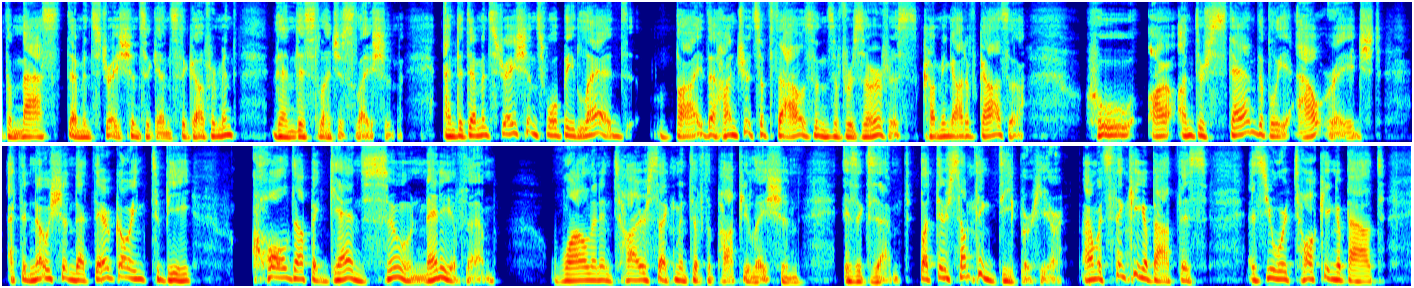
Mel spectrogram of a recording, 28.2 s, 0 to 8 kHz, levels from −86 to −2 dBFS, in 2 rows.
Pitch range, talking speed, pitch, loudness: 130-170 Hz, 145 wpm, 150 Hz, -19 LUFS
